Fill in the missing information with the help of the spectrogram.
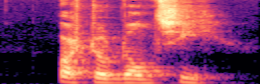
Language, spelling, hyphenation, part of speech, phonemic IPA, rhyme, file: Dutch, orthodontie, or‧tho‧don‧tie, noun, /ˌɔr.toː.dɔnˈ(t)si/, -i, Nl-orthodontie.ogg
- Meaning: orthodontics, orthodontia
